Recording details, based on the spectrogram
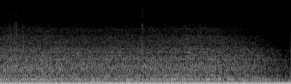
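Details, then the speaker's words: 2009 BMW X5 30i with a new evaporator, A/C compressor and heater valve: on MAX the cabin blower now gives a strong, even rush with no rattle or hunting. Weak airflow was blamed on a low battery triggering energy saving. "Now listen to this. It's blowing full power through the veins right up there."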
